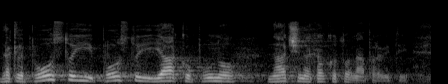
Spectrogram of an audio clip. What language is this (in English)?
Croatian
